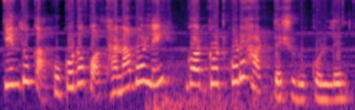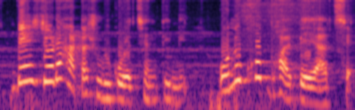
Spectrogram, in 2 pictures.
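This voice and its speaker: A woman narrating a scripted horror cartoon story in the first person, dramatic and expressive. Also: high-pitched, normal speed, dull audio, faint music behind.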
